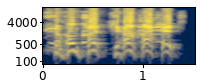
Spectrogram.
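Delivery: high, slow exclamation through giggles; laughing. Real, not acted. Reader cracking up at the reread scene, laughing exclamation. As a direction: gasp it out laughing.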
